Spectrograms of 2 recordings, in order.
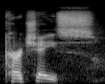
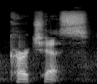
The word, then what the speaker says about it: Cairdeas: this is laphroaig's uh car chase or car chess it's pronounced something along those lines it's in gaelic so it's actually pronounced differently than how it's uh spelled out in english but this is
